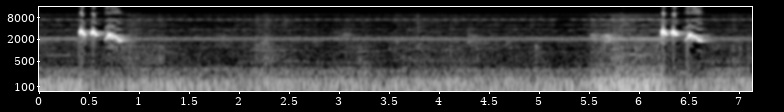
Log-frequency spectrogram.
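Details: Juvenile wild red-whiskered bulbul practising its song, giving two quick phrases of three clear chirped notes, the last sliding downward, separated by a long pause, with a constant thin tone and faint low rumble behind.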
